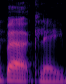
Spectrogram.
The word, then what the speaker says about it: Berkeley: Was it Berkeley or Barclay? I always say the Berkeley, but Barclay. however you want to pronounce it.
